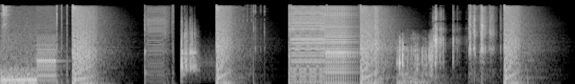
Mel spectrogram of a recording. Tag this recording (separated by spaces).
Abstract Loops Percussion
